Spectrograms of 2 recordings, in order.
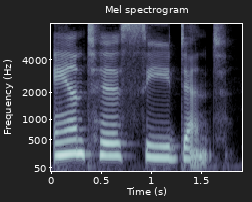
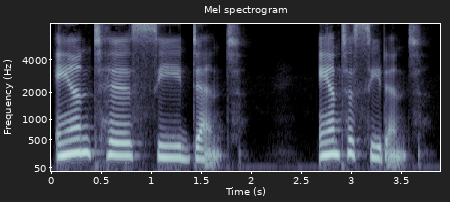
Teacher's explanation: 4 syllables with the stress on the third.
